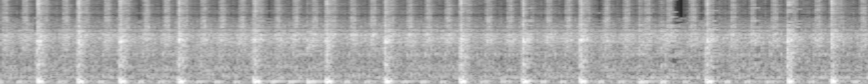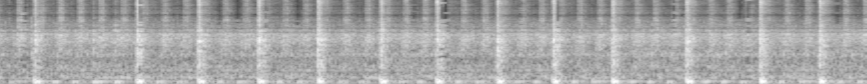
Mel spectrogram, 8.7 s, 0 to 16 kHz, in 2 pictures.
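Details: BSA B31 single on magneto ignition, first run after restoration with thin 30-grade oil: thumps at roughly three beats a second but the rhythm wanders; uneven idle, carburation and ignition still to sort, smaller jet planned.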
